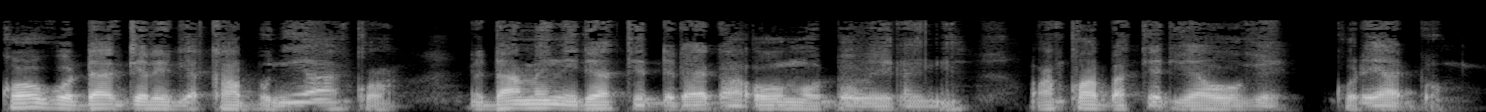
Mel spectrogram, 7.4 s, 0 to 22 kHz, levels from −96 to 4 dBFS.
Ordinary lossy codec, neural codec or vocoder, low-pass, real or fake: MP3, 48 kbps; codec, 44.1 kHz, 2.6 kbps, DAC; 19.8 kHz; fake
